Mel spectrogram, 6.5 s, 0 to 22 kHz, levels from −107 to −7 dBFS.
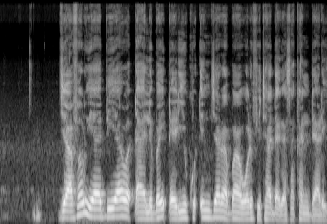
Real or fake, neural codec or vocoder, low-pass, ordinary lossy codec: real; none; none; none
